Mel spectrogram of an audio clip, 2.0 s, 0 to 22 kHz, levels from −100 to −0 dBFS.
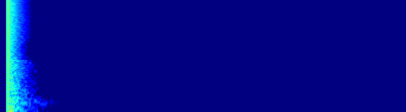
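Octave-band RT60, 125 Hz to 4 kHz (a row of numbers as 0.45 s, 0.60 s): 0.25 s, 0.35 s, 0.25 s, 0.20 s, 0.20 s, 0.15 s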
